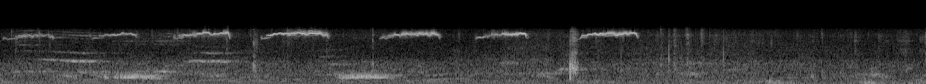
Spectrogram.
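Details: Blind young Oriental roller (İzmir roller) pigeons give thin, high whistled peeps, each drawn out and slightly arched, about five in quick succession over soft rustling.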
